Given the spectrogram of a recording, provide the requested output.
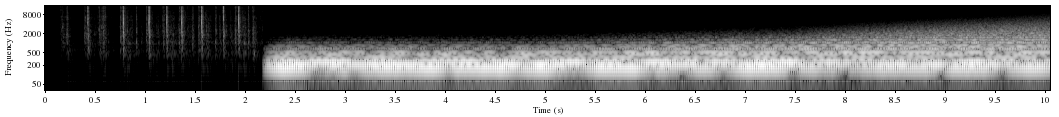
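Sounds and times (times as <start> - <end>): typewriter key clicks: 0.2 - 2.2.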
